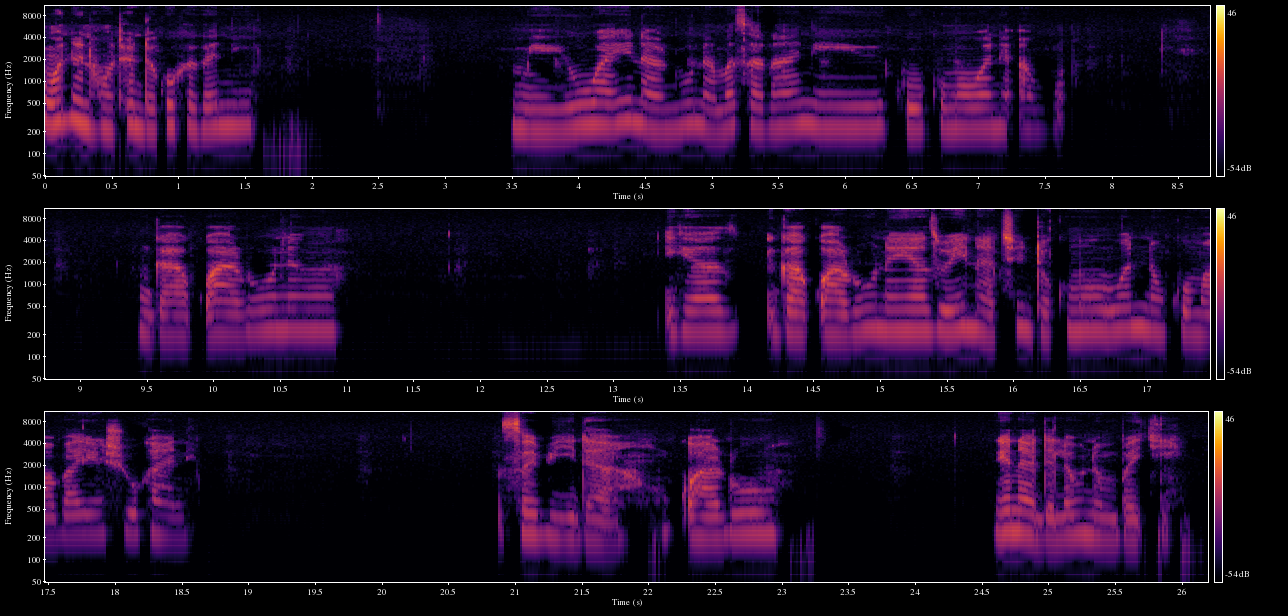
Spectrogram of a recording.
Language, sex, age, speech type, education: Hausa, female, 15-29, spontaneous, tertiary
